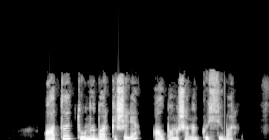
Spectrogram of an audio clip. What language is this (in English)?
Bashkir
